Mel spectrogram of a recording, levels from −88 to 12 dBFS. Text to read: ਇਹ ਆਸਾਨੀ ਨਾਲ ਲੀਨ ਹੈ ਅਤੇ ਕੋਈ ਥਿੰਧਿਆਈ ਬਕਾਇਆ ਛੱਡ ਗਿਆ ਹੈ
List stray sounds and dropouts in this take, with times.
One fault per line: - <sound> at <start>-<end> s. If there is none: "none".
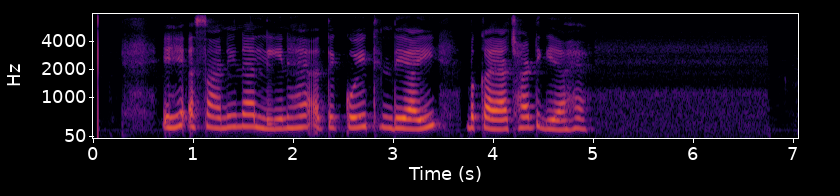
none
